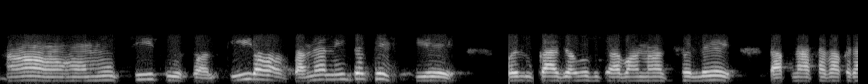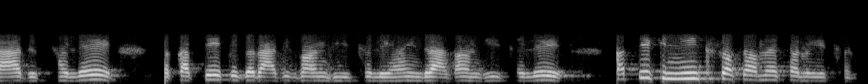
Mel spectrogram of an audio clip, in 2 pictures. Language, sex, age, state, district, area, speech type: Maithili, female, 60+, Bihar, Darbhanga, rural, conversation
